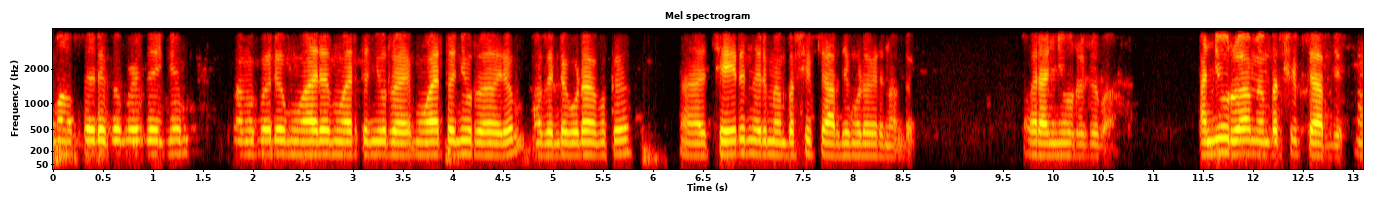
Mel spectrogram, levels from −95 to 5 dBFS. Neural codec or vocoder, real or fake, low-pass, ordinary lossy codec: none; real; 3.6 kHz; none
